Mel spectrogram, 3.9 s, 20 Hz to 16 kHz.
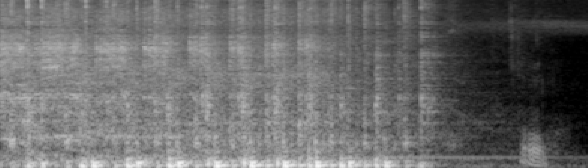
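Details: Yanmar YM1500 tractor diesel after restoration with a new homemade fuel tank: low rapid chugging for three seconds, then dies without firing; cranks but won't start, air in the fuel system needed bleeding.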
